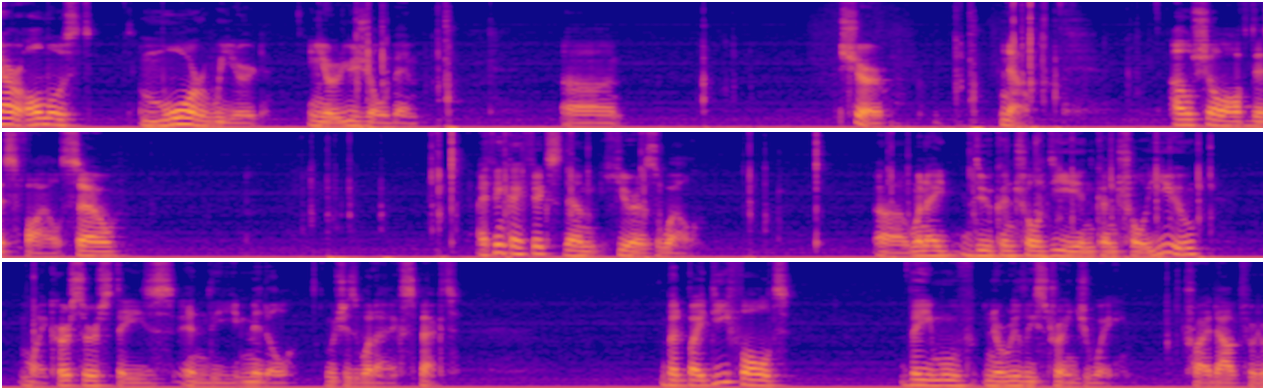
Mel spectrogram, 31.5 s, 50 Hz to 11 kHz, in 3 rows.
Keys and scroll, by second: 3.3 alt+4, 8.5 shift+z, 14.2 ctrl+d, 16.8 ctrl+d, 18.0 ctrl+d, 19.4 ctrl+u.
